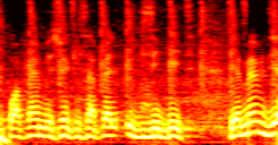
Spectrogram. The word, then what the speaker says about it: Xzibit: Bon voilà, c'est comme ça, j'étais posé chez moi un dimanche, j'ai eu la chance de coiffer un Américain qu'on appelle Exhibit. Aujourd'hui, il prononce bien son nom parce qu'on m'a parlé un peu de lui.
